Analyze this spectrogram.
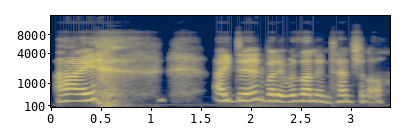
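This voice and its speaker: A woman's voice: a little high, steady tone, measured pace, pushed and bright, no echo, dull audio. A woman co-hosting a podcast, playful and laughing often in casual chat. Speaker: podcast co-host.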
